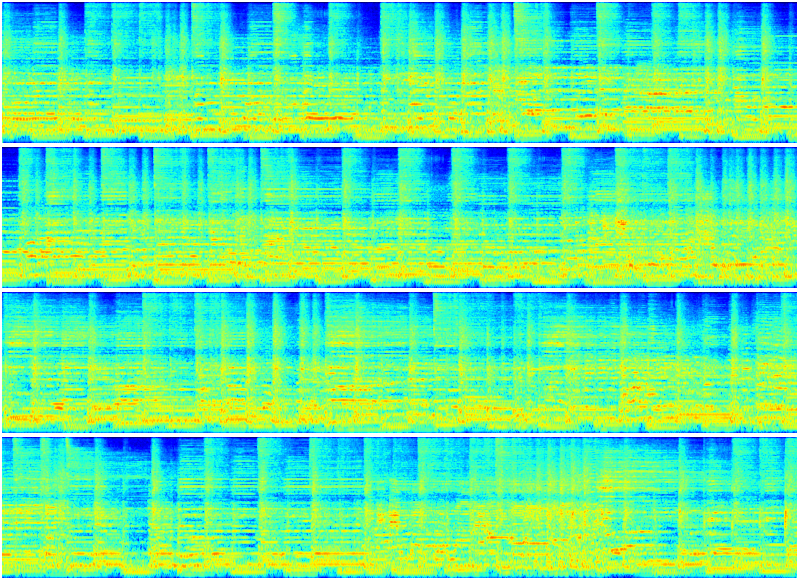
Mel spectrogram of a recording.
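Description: Live band playing an upbeat song with a steady beat, with keyboard and guitar among the instruments.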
